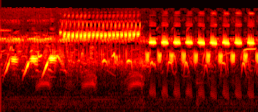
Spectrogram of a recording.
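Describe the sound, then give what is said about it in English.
A lark bunting sings clear, opening with slurred whistles before breaking into rapid buzzy trills and a steady run of repeated chipping notes. “Male lark buntings perform elaborate flight displays to attract mates and fend off rivals.”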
